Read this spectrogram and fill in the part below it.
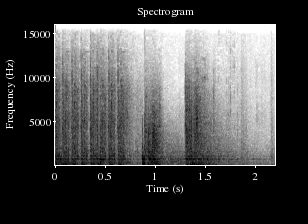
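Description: Automatic gunfire in the shooter Arena Breakout, a rapid close burst followed by two heavier separate volleys, loud and sharp with no talking over it.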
